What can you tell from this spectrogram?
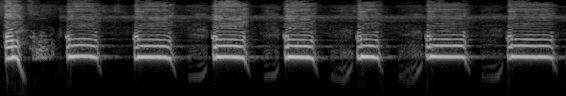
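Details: Bluetick Coonhounds barking at a tree: long, steady, tonal bawls of about half a second each, repeated at an even pace of over one per second, with a faint constant hum beneath.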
